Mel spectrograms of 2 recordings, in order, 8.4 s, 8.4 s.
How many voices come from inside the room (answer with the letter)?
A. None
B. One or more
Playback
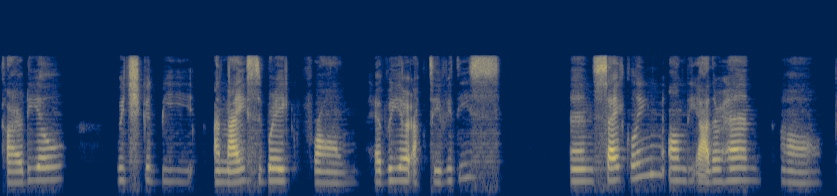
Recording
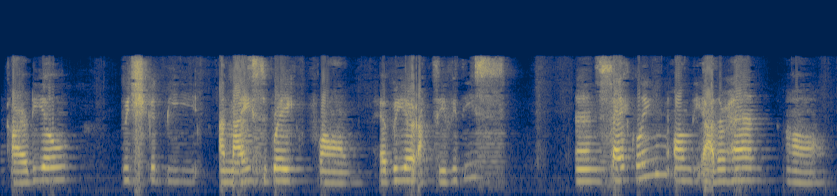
A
